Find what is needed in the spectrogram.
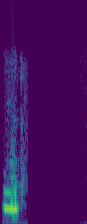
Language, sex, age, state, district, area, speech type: Nepali, female, 18-30, West Bengal, Kalimpong, rural, conversation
